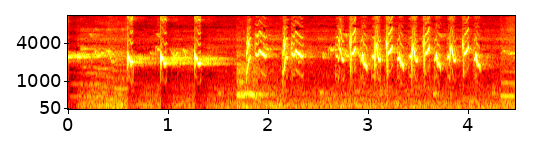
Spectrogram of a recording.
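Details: Yellow-vented bulbul giving a long fighting song used as a lure and for training other birds: a few sharp downslurred chirps, then a fast run of bright, slurred notes repeated roughly three times a second.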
